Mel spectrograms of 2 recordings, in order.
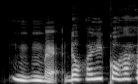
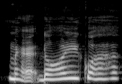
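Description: First: Put-on high, slow old woman's plea with quá drawn out; beg, leaning on quá; slow, higher pleading on "quá"; whimpering plea. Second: Put-on high, slow old woman's plea with đói stressed; beg, leaning on đói; slow, higher pleading on "đói"; whimpering plea. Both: A narrator's reading. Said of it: "bà cũng mếu máo mà nói".

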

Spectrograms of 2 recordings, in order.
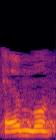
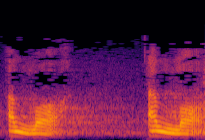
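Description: First: الله starting on "eh" instead of a; over-precise tilt. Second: الله with pure opening a, heavy laam; correct light hamza. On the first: Retold or imitated. Teacher mimics the pedantic reciter, الله starting with eh. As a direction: bend the opening of الله to e. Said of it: "ليس كما قال المتنطع". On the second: Shown as a demonstration. Teacher gives the required form, الله with pure hamza. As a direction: slowly say الله, clean a, dark held laam. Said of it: "إنما المطلوب آ".

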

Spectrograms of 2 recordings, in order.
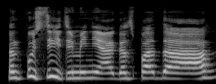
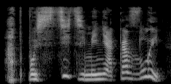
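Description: First: Put-on whimpering boy. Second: Hissed like an enraged cat; furious hiss. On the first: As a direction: whine and beg like a small boy. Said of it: "захныкал мальчишка". (жалобное высокое хныканье) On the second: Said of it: "прошипел, как разъярённая кошка". (злобное шипение разъярённой кошки) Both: A narrator's reading.

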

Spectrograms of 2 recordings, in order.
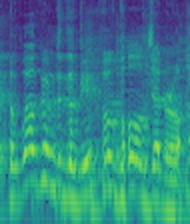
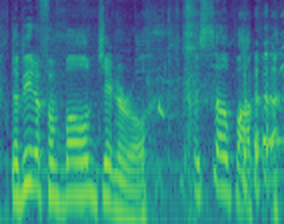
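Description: First: Hammed-up TV announcer. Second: Laughing through the words; giggling as you repeat it. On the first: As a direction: introduce the show like an announcer. Mock announcer intro, laughing. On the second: Real, not acted.

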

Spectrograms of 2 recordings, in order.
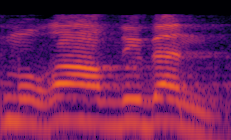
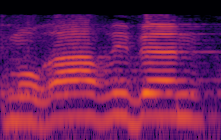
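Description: First: مغاضبا with a full, emphatic ض; thickened ض in مغاضبا; heavy Dad. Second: مغاضبا with a thin, lightened ض; light Dad. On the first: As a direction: press heavily on the ض in مغاضبا. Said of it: "لو بالتفخيم". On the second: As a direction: go easy on the ض in مغاضبا. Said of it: "بالتخفيف". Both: Shown as a demonstration.

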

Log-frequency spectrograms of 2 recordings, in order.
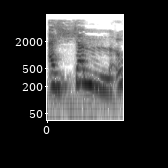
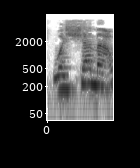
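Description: First: "الشمع" as ash-sham'u, mim held vowelless; sukun on the mim. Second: "والشمع" as wash-shama'u, open mim; fatha on the mim. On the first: Teacher reading the first of two forms, "الشمع" with sukun on mim. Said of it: "والشمع لغتان فصيحتان". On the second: Teacher reading the second of two forms, "والشمع" with fatha on mim. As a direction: say "والشمع" with a short a after the mim. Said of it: "لغتان فصيحتان". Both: Shown as a demonstration.

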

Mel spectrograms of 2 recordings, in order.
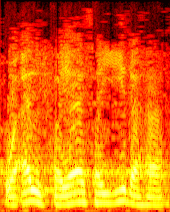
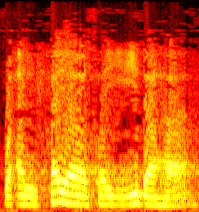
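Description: First: وألف and يا pushed apart as two words; wrong split reading. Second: وألفيا said as one word in "وألف يا سيدها"; slow recitation, وألف flowing into يا; joined recitation. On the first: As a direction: separate "وألف" from "يا" by stress. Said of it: "فلا تقرأ". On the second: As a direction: link وألف يا without a separate push. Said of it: "قد تقرأ مفصولة". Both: Shown as a demonstration.

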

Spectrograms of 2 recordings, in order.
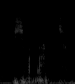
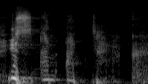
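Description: First: Hushed, voiceless whisper; whispered repeat. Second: Loud, drawn-out warning; emphatic declaration. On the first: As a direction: drop right down to a whisper for effect. Same phrase repeated in a whisper. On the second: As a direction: proclaim it slowly at full voice. Same phrase shouted, then whispered. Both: Real, not acted.

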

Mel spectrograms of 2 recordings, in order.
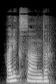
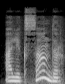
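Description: First: Said in the usual way. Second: Slow, halting "Александр?" as if the name is hard to say; with difficulty. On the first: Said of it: "сказал я". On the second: A narrator's reading. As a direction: drag out "Александр?" with effort. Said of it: "с трудом повторила она".

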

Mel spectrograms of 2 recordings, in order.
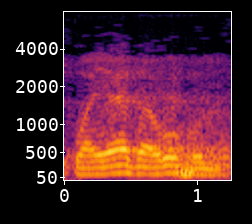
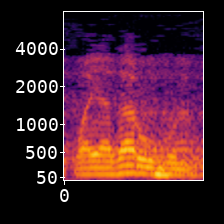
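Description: First: Slow ويذرهم, each short vowel complete; full vowels. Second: ويذرهم with short vowels cut; snatched vowels. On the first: Teacher models correct recitation, ويذرهم evenly voweled. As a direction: give each syllable of ويذرهم equal room. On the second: Teacher shows crooked reading, ويذرهم hurried. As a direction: hurry the syllables of ويذرهم. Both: Shown as a demonstration. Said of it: "ولا تقل".

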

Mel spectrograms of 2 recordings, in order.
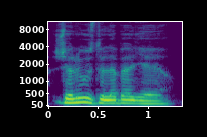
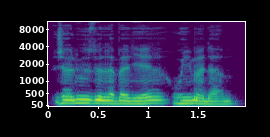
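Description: First: "jalouse" flung out loud and high with scorn; haughty. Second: "Jalouse" repeated loud and steady, not backing down; bold repetition. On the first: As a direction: scorn the very idea, royally. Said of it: "avec hauteur". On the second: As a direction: confirm it bravely to her face. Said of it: "répéta-t-il bravement". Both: A narrator's reading.

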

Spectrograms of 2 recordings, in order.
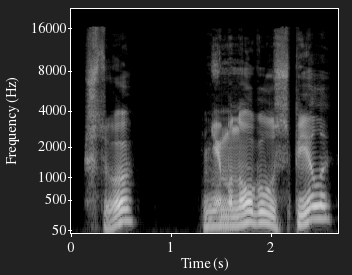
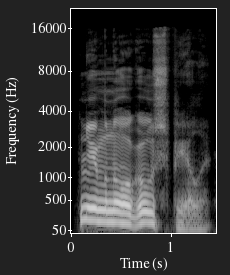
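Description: First: Louder, higher question rising on «успела»; «Немного успела?» asked with a sharp rise on «успела»; incredulous. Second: «Немного успела» with scornful stress on «немного», louder and higher; mocking repeat. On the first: Father repeats in disbelief. (недоверчиво переспрашивая, с подъёмом на «успела») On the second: Father mockingly repeats her words. (насмешливо, с ударением на «немного») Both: A narrator's reading.

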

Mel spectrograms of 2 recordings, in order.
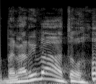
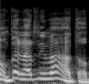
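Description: First: Said in the usual way. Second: Laughing greeting. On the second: Acted.

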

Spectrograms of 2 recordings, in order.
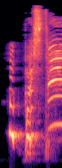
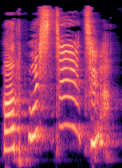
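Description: First: Tiny rat voice, very high and shrieking; squeaky rat shriek. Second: Tiny rat voice, very high and drawn out; squeaky rat shriek. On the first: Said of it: "визжала одна". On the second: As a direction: squeal slowly like a cartoon rat. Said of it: "принялась снова визжать". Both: A narrator's reading.

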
